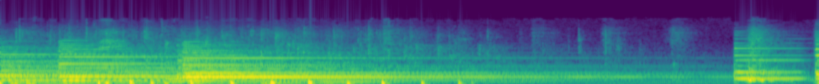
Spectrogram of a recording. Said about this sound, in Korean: 하나님께 영광의 박수를 올려드립니다.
